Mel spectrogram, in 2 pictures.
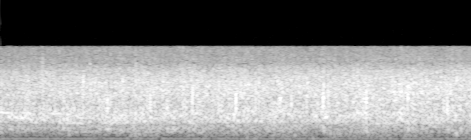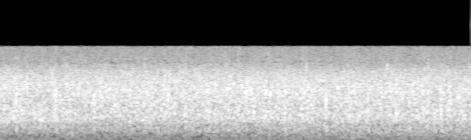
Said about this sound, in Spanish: Pero quiero pedirles un aplauso más. Quiero pedir un aplauso muy fuerte para nuestro Premio Nobel de la Paz, Adolfo Pérez Esquivel.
